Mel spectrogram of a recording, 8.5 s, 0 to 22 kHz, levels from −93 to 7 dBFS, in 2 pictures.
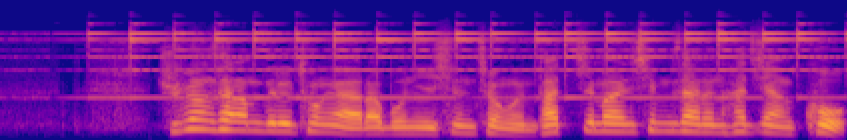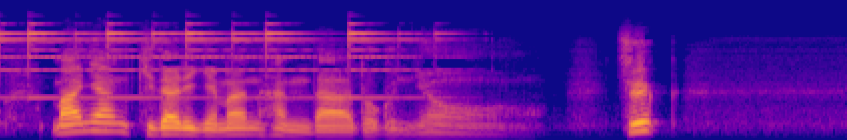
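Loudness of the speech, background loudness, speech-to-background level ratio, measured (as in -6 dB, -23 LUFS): -25.5 LUFS, -29.0 LUFS, 3.5 dB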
